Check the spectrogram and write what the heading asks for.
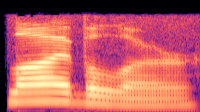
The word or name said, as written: libeler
